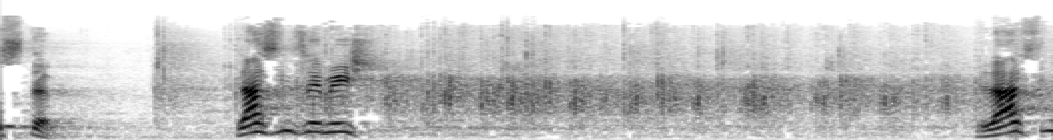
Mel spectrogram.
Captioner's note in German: Beifall AfD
